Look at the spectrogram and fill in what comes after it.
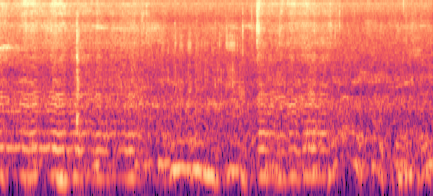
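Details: Solitary red mason bees fighting to keep a nest cavity; steady low buzzing drone that wavers in pitch, with short louder surges and faint clicks.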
